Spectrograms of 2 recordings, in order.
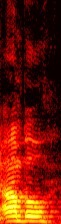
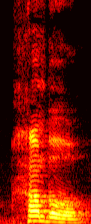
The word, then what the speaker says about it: Humble: pastor up there in Humble a lot of people in Texas pronounce humble humble they don't pronounce the h in Texas even when they talking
